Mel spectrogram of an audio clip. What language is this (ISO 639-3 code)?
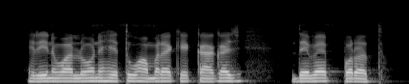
mai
